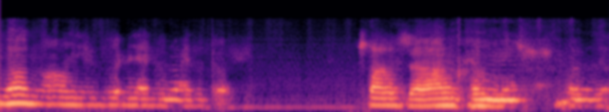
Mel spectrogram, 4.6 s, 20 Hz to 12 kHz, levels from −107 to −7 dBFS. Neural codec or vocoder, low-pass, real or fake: codec, 16 kHz, 1 kbps, FreqCodec, smaller model; 7.2 kHz; fake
